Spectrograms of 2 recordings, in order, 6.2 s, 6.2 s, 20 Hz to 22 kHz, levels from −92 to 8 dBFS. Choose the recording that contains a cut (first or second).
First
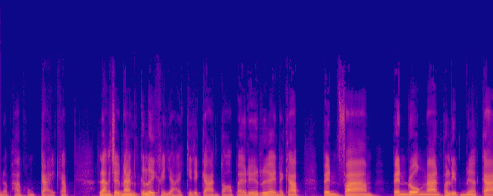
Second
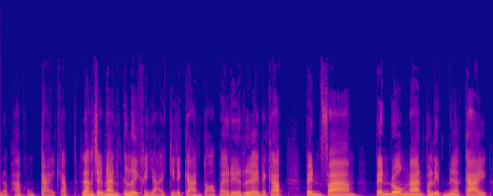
second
